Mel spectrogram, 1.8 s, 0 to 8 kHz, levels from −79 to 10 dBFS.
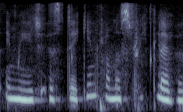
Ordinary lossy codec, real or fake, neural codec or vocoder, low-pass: AAC, 32 kbps; real; none; 7.2 kHz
